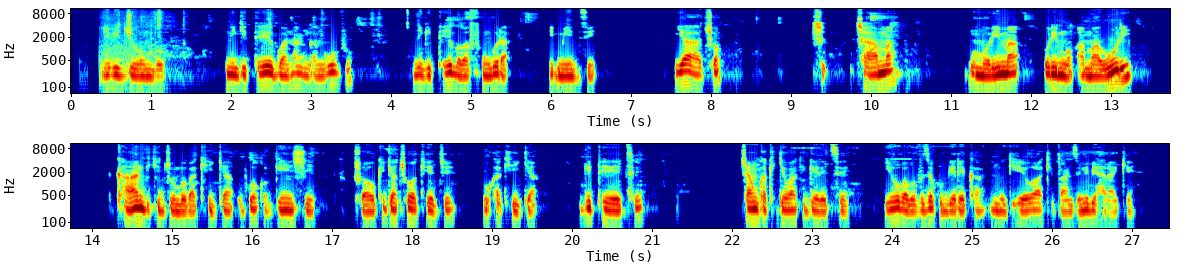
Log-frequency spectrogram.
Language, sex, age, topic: Rundi, male, 25-35, agriculture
